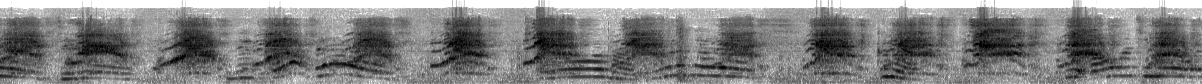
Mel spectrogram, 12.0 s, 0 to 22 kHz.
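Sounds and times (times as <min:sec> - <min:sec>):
newborn baby crying: 0:00.0 - 0:12.0.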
